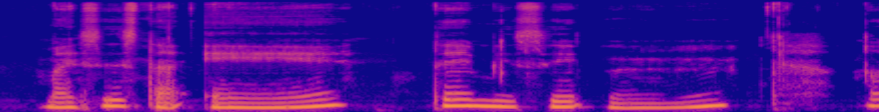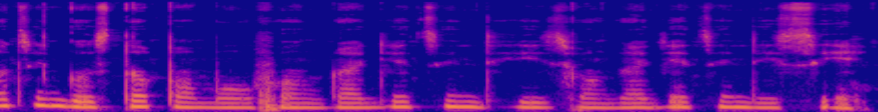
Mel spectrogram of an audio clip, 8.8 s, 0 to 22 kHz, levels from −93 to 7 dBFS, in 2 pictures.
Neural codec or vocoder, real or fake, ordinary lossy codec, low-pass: vocoder, 48 kHz, 128 mel bands, Vocos; fake; none; none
